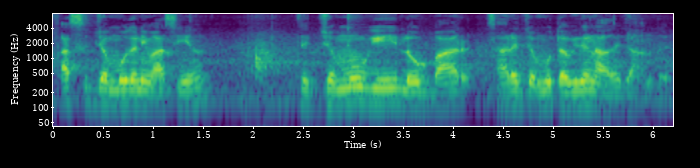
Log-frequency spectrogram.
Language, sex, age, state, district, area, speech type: Dogri, male, 45-60, Jammu and Kashmir, Reasi, urban, spontaneous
